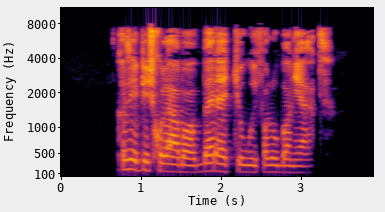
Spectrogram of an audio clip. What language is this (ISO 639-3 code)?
hun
